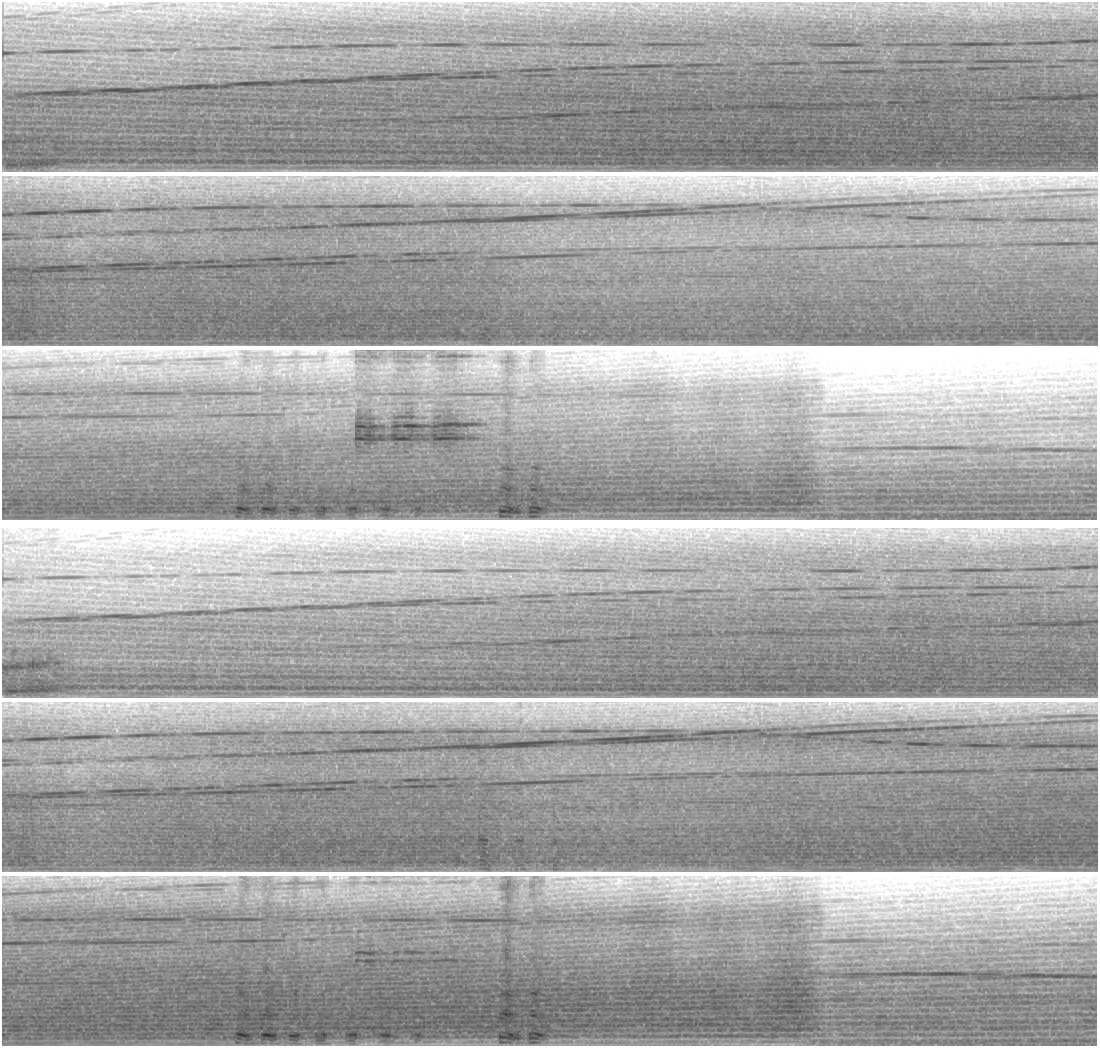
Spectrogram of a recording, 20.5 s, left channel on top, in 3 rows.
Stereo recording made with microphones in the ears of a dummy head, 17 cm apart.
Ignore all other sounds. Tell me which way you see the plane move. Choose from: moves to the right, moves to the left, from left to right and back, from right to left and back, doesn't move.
moves to the right.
